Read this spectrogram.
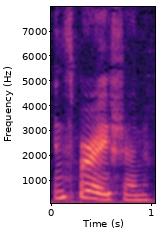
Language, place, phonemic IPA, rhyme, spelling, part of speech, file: English, California, /ˌɪn.spɚˈeɪ.ʃən/, -eɪʃən, inspiration, noun, En-us-inspiration.ogg
- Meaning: 1. The drawing of air into the lungs, accomplished in mammals by elevation of the chest walls and flattening of the diaphragm, as part of the act of breathing 2. A single inward breath (intake of air)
